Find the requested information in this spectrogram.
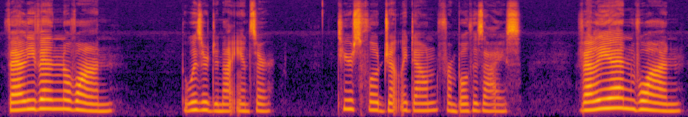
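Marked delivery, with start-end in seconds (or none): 0.1-1.5 strange language. A narrator's reading. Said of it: "in a strange language". 7.7-9.1 strange language. A narrator's reading. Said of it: "the Swan Maiden said again".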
